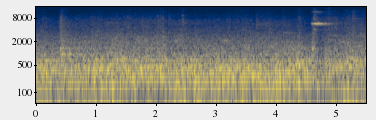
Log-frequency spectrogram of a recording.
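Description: Pullman Standard R46 subway train running along an underground station platform: a steady loud rumble of wheels on rail, with a brief high wheel squeal about four and a half seconds in.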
